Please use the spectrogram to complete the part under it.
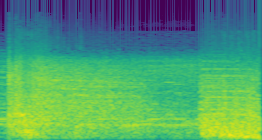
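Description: A submarine fires its weapons: two heavy explosive blasts, one at the start and one near the end, with a loud sustained roar filling the gap between them.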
